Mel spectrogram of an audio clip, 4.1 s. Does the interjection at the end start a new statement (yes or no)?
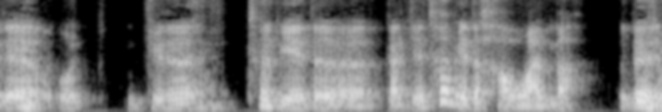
yes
